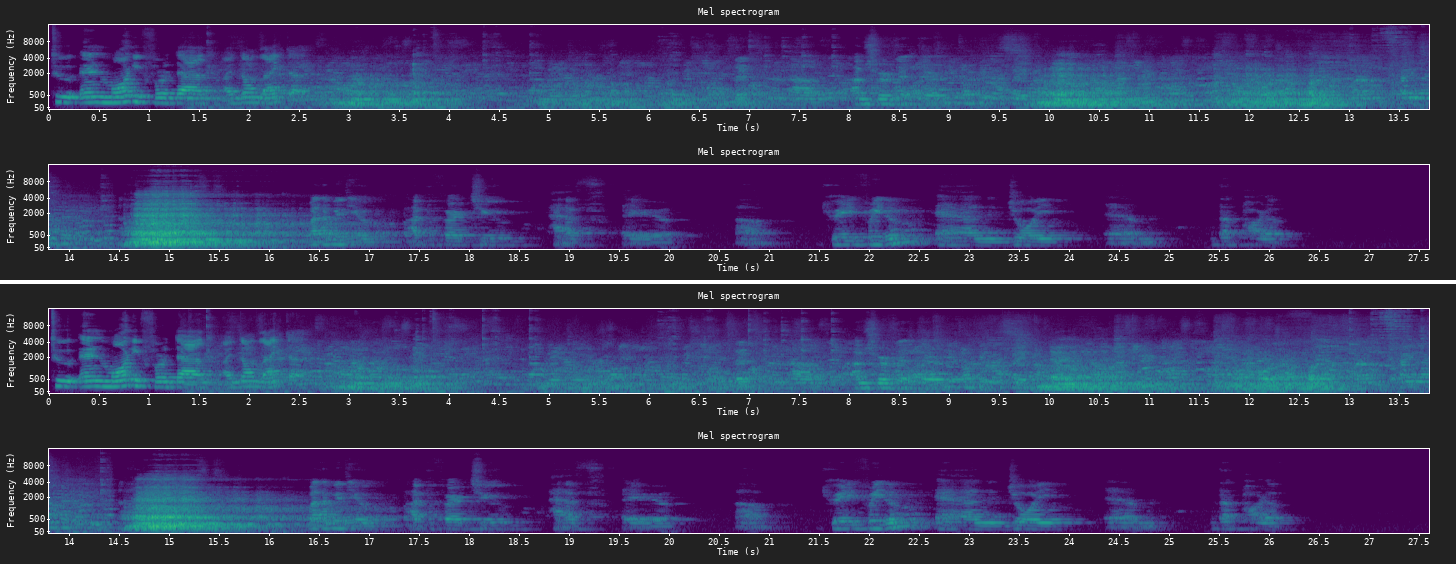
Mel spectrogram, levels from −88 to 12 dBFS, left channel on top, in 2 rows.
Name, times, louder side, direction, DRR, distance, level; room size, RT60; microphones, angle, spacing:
voice 1, 0.0-2.6, right 2 dB, 85° right, 1.6 m, -35 dB
sound 1, 1.3-14.4, right 2 dB, 65° right, 1.2 m, -42 dB
sound 2, 2.6-4.3 4.7-7.4 9.7-13.9 14.3-17.4, left 1 dB, 50° left, 1.8 m, -34 dB
voice 2, 6.5-9.8 10.4-11.0 11.7-13.9 14.5-15.5 16.4-18.5 18.8-20.2 20.7-21.1 21.5-24.9 25.4-26.1, right 3 dB, 10° right, 2.3 m, -44 dB
6.2 x 3.8 x 6.2 m
head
